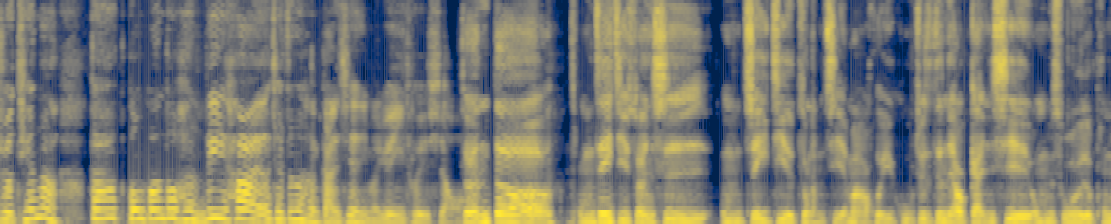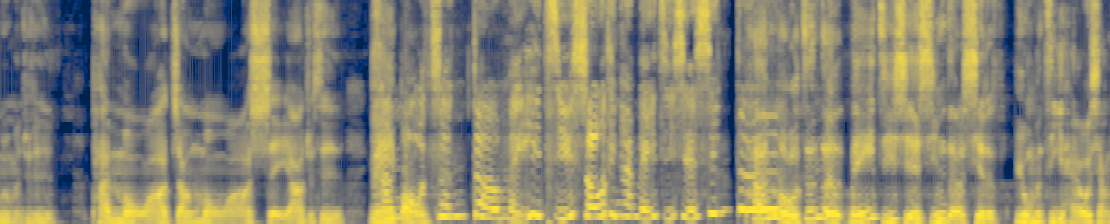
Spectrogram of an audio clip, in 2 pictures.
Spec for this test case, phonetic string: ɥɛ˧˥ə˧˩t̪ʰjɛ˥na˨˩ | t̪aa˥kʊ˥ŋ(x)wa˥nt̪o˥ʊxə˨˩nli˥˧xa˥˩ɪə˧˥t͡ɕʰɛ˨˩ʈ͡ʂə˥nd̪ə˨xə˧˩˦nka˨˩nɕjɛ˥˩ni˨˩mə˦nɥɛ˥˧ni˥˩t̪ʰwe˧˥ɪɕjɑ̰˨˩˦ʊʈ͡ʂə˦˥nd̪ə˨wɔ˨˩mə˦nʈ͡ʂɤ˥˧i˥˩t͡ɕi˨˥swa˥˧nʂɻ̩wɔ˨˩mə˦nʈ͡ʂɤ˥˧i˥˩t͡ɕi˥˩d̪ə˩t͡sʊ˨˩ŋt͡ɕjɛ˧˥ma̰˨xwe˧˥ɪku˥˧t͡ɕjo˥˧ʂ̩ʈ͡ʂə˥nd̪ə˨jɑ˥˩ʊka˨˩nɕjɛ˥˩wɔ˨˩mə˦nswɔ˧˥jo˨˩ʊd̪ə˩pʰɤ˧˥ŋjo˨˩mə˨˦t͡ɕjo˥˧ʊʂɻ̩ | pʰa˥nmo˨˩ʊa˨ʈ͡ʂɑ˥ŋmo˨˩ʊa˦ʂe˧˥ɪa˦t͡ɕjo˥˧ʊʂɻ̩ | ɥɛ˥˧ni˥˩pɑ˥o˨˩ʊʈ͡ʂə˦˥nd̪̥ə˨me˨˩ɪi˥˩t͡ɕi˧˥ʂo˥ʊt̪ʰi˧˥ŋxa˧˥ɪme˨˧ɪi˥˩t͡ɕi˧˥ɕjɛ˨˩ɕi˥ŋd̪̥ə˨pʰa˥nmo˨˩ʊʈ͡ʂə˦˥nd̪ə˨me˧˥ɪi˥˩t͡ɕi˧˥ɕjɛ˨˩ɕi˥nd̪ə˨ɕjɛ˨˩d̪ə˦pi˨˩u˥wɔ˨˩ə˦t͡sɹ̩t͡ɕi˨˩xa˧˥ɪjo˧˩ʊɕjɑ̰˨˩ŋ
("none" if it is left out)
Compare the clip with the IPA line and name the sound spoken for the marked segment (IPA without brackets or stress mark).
k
